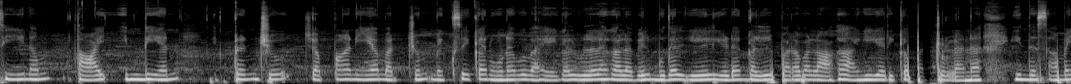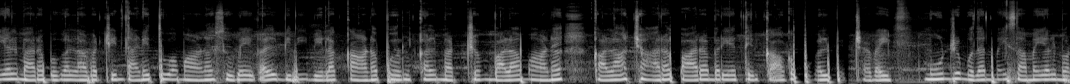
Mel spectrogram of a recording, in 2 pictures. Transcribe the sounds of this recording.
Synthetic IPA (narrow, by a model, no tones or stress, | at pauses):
siːnɐmt̪aːjɪnd̪ɪjɐn | ɾɐnd͡ʒd͡ʒɐpːaːnɪjɐmɐʈrɯmːɛksɪkːɐnʊɳɐʋɯʋɐɣɐɪɣɐɭʊlɐlɐɣɐlɐʋɪlmʊðɐleːlɪɽɐŋɡɐɭɪlpɐɾɐʋɐlaːɣɐːŋɡiːɣɐɾɪkːɐpːɐʈrɯɭːɐnɐɪnd̪ɐsɐmɐjɐlmɐɾɐbɯɣɐɭɐʋɐʈrɪnt̪ɐnɪt̪ːɯʋɐmaːnɐsʊʋɐɪɣɐɭʋɪðɪʋɪlɐkːaːnɐpɔɾɯɭkɐɭmɐʈrɯmbɐlɐmaːnɐkɐlaːt͡ʃːaːɾɐpaːɾɐmbɐɾɪjɐt̪ːɪrkaːɣɐpːʊɣɐɭpɛʈrɐʋɐɪmuːndrɯmʊðɐnmɐɪsɐmɐjɐlmʊ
